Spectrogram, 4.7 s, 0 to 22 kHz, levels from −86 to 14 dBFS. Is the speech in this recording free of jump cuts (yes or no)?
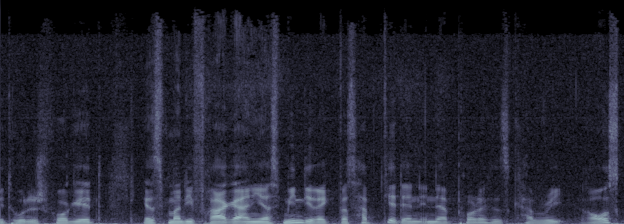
yes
